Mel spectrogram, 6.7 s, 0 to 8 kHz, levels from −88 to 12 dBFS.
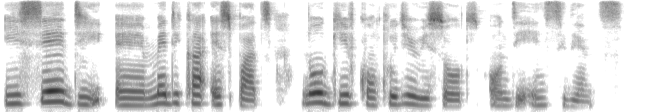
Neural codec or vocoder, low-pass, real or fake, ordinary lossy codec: none; none; real; none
